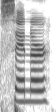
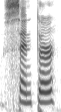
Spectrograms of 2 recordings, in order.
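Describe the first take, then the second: First: The T after the N almost disappears. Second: The T after the N is clearly pronounced. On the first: "no inglês americano, esse T, ele quase desaparece" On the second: "no inglês britânico o T é pronunciado"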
